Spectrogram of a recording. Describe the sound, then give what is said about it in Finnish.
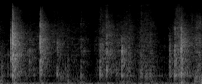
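Paper crinkles and rustles as a band's fan club welcome package, sent by Royal Mail, is torn open, a series of sharp, uneven crackling bursts with brief pauses between them and no one speaking. “Ja tota, tässä tämä on Pitäisikö mun avata tämä?”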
